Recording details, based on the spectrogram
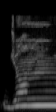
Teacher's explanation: As, wa, wow circles make it two counts long. Jum, idgham bitghunna, so keep the sound in your nose for a longer time. Jummu, for the circle lip and lips.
